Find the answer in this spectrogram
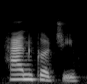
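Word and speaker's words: handkerchief: हैंकर चीफ Wednesday और हैंनकर चीफ। इस तरीके से इसको पढ़ना है।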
